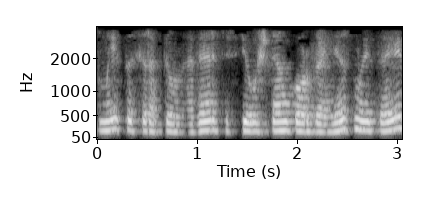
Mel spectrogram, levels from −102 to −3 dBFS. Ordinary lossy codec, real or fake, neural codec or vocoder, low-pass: MP3, 24 kbps; real; none; 3.6 kHz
